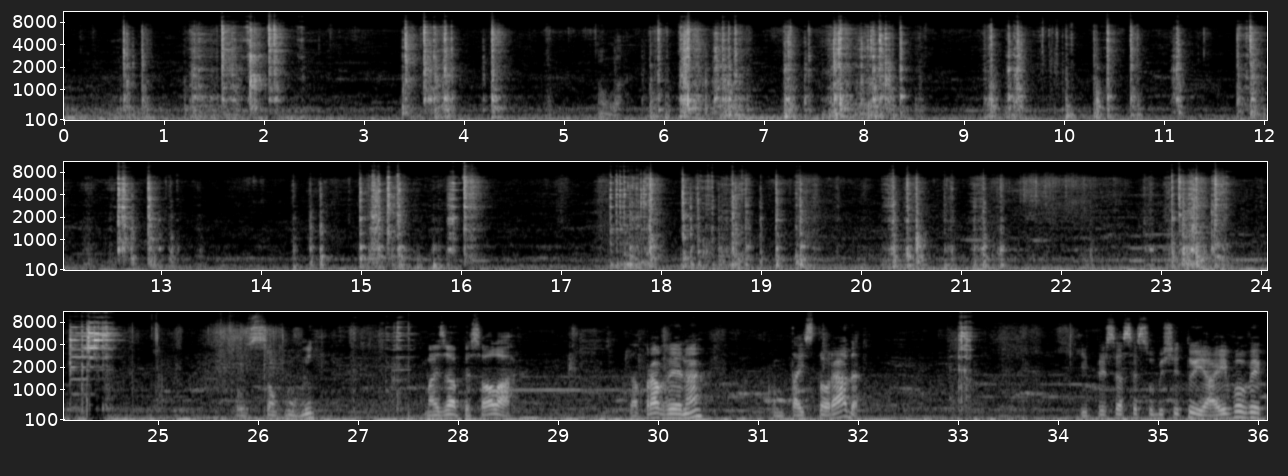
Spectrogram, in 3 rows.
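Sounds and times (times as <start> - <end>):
low steady hum: 0.0 - 36.0
metal clinks of tools: 24.1 - 24.7.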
